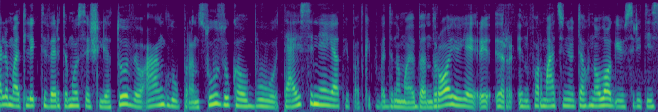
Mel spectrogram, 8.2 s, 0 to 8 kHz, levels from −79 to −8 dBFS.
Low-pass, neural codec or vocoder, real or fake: 7.2 kHz; none; real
